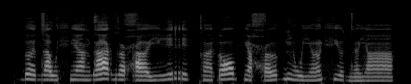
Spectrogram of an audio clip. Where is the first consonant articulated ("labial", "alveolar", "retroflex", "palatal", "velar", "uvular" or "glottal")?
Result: velar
